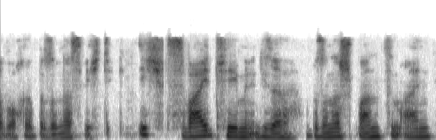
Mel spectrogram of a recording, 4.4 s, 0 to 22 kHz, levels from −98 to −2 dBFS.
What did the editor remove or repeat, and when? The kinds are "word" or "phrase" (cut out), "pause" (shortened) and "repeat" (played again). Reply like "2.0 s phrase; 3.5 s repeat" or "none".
1.6 s word; 3.1 s word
